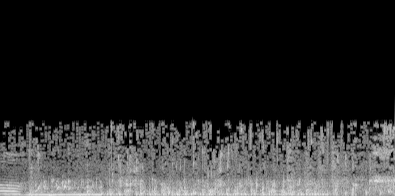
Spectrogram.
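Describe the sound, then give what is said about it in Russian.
Steady bubbling as someone blows through a straw into a drink, a busy gurgling rush that keeps going for several seconds with no pauses, loud. “Попробуй побулькать.”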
